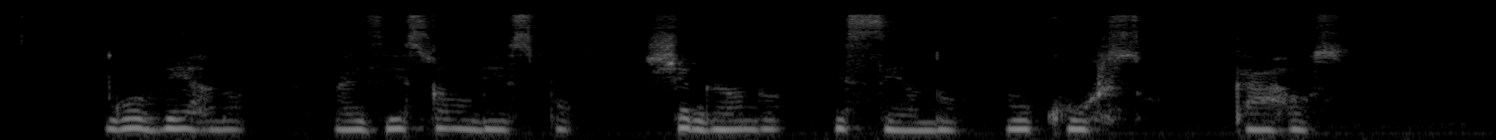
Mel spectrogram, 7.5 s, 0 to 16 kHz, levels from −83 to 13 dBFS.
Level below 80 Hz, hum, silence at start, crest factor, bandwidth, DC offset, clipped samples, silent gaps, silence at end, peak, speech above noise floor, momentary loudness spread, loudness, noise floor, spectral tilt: -80 dBFS; 60 Hz at -75 dBFS; 0.55 s; 18 dB; 11.5 kHz; under 0.1%; under 0.1%; none; 0.75 s; -28 dBFS; 35 dB; 11 LU; -45 LUFS; -79 dBFS; -5 dB/octave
